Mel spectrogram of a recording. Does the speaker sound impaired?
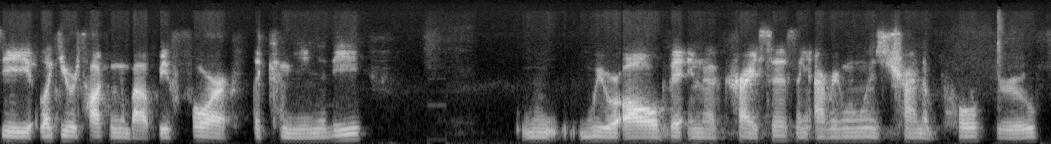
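Yes: cleft lip and palate.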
